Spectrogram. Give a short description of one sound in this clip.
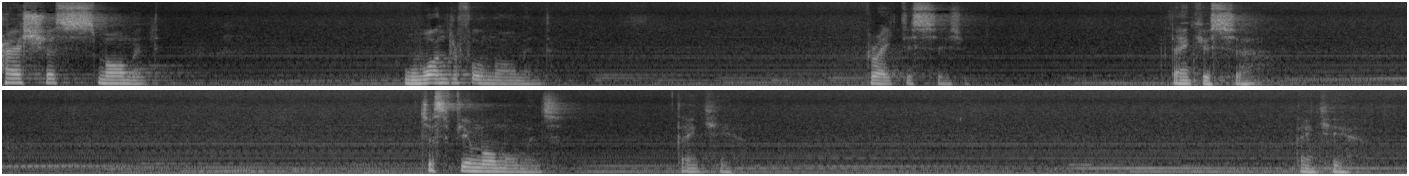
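A young man speaks calmly in short phrases through a microphone and loudspeakers in a large hall.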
